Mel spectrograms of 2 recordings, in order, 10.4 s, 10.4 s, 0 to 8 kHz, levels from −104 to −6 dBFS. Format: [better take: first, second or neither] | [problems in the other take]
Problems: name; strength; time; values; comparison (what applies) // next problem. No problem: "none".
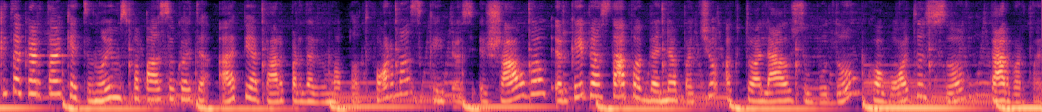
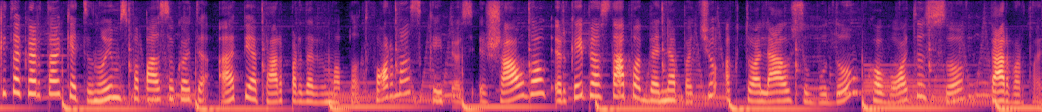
second | room echo; dies away in 0.4 s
